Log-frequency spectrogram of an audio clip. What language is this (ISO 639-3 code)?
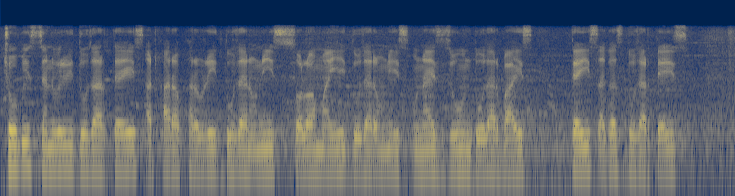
mai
